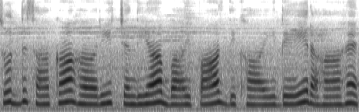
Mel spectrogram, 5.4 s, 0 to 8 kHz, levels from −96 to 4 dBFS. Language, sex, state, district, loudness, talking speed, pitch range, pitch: Hindi, female, Madhya Pradesh, Umaria, -16 LUFS, 90 wpm, 220-255 Hz, 225 Hz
